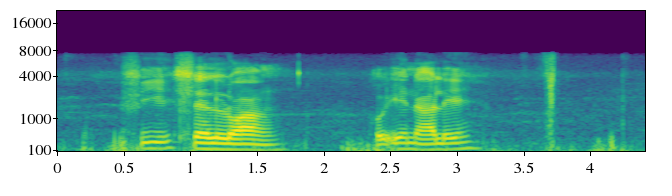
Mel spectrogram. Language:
Southern Sotho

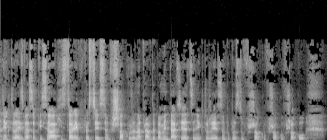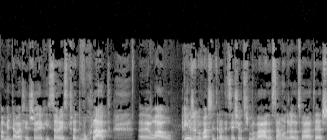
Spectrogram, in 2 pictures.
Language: Polish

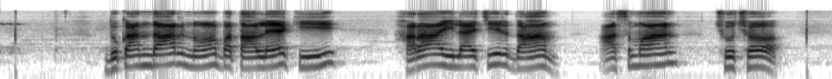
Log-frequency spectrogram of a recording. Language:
Magahi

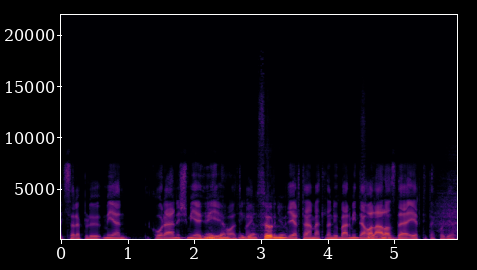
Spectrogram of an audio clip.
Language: Hungarian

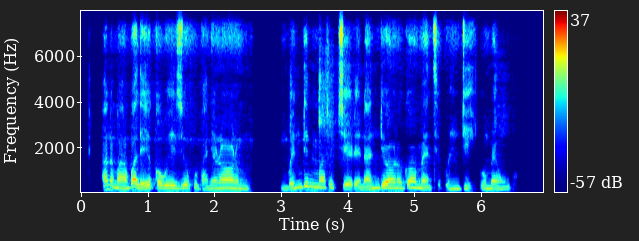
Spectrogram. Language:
Igbo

